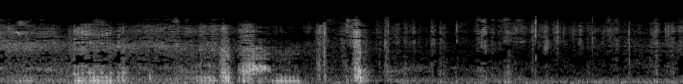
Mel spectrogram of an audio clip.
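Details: Ferocious white tiger, said to be attacking a cameraman, gives several deep, rough roaring bursts about a second apart, then quieter rumbling and scraping noises.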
